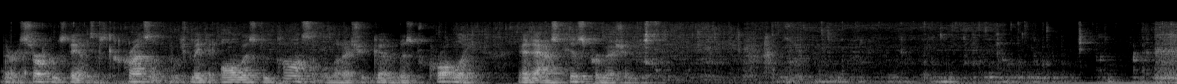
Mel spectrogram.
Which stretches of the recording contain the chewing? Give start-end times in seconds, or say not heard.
0.0-2.0, 6.4-9.4.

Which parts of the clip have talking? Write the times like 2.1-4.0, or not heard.
0.0-6.5.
